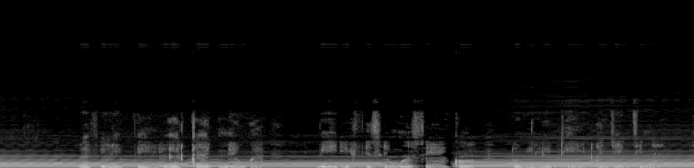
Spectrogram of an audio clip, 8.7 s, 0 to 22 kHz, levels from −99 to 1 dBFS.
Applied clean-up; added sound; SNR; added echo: none; Wind instrument, woodwind instrument; 0 dB; none.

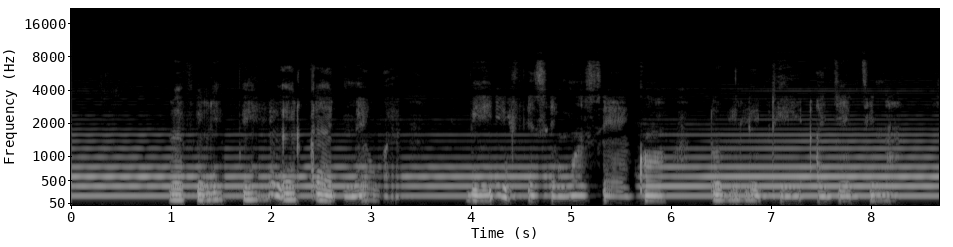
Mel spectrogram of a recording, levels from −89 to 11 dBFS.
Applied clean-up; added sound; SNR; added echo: neural mask model RNNoise.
